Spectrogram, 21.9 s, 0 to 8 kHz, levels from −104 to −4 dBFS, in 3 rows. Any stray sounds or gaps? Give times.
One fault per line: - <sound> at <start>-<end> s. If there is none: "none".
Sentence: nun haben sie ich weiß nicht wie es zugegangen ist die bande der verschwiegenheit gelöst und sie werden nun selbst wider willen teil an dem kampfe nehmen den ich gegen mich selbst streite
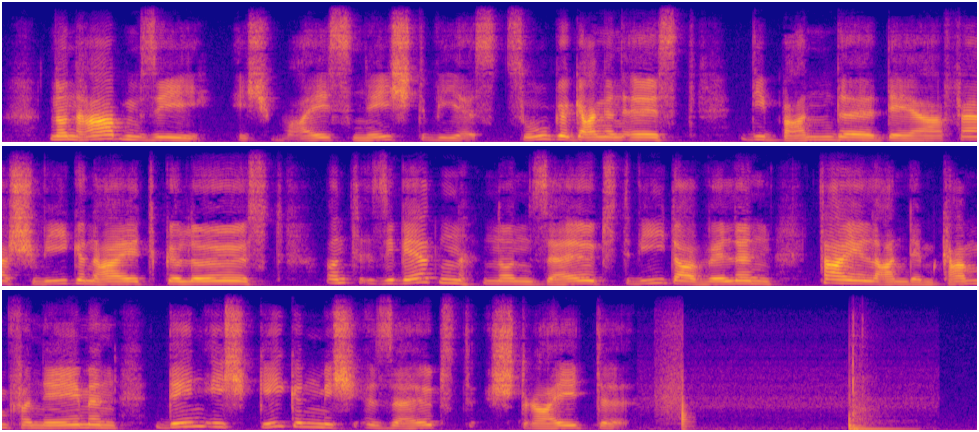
- thud at 19.5-19.8 s
- thud at 21.0-21.5 s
